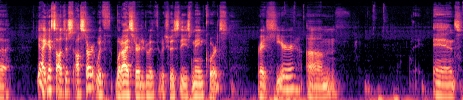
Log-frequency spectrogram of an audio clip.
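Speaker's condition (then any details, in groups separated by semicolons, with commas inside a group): No condition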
